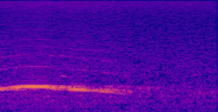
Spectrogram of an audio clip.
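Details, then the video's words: Owl recorded in Europe giving a single clear, steady hoot held for just over half a second, slightly falling at the end and fading out, over a quiet background. "What is the owl making the sound?"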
